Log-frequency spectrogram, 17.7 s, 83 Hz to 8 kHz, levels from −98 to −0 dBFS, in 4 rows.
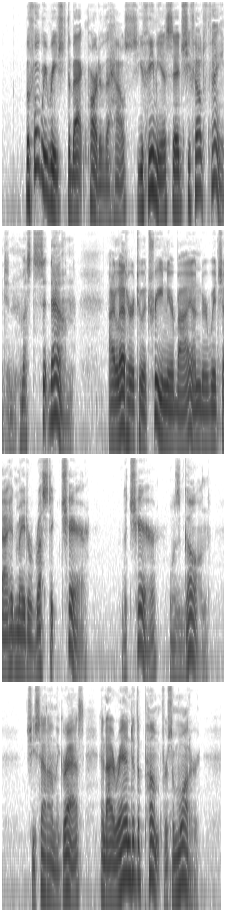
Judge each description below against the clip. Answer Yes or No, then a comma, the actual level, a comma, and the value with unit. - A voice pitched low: Yes, low, 115 Hz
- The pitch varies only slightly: No, average, 5.0 semitones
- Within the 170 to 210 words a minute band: Yes, average, 175 wpm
